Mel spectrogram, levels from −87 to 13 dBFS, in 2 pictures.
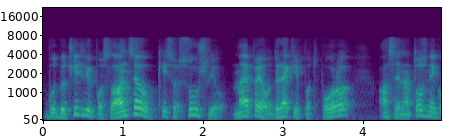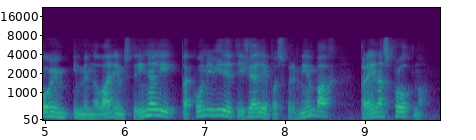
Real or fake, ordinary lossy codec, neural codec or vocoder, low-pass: fake; none; codec, 16 kHz, about 1 kbps, DyCAST, with the encoder's durations; 7.2 kHz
